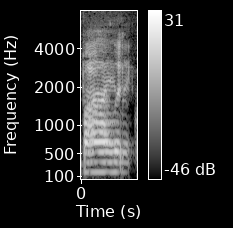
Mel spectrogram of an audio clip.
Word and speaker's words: violet: Where ox slips and the nodding violet grows. In fact, yeah, the word violet, you could say that with three syllables. – Violet. – But it's often done with just two.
